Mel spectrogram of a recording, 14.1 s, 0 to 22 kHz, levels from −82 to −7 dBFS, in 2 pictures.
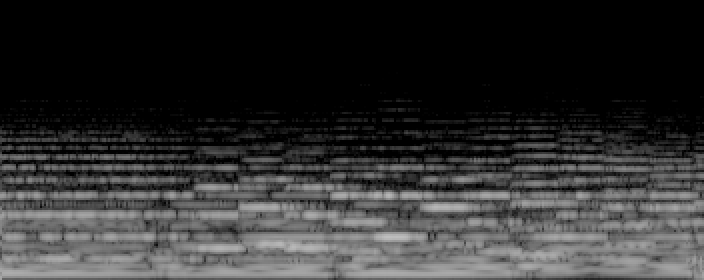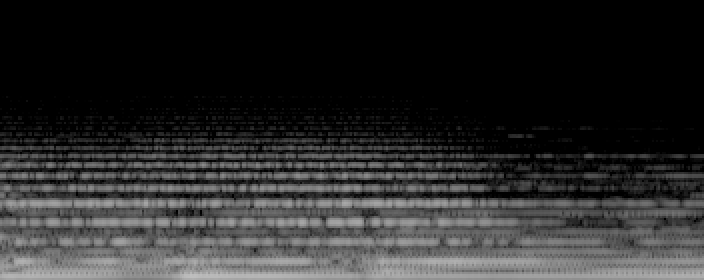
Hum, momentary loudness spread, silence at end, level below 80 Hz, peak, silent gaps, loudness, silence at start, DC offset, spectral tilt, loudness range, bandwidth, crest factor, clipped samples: none; 5 LU; 0 s; -38 dBFS; -18 dBFS; none; -33 LUFS; 0 s; under 0.1%; -9.5 dB/octave; 2 LU; 5.6 kHz; 14 dB; under 0.1%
